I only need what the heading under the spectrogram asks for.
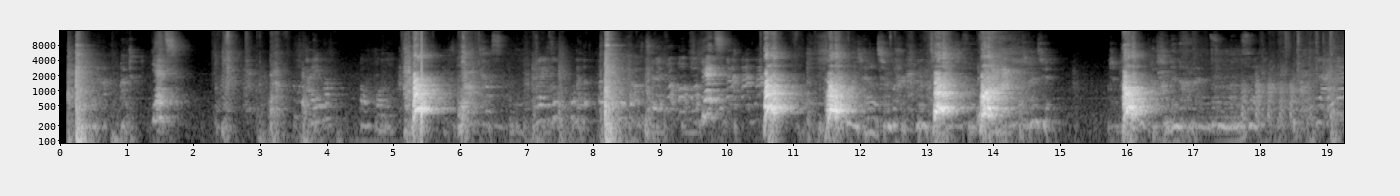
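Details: A Rottweiler named Chop, barking at home, gives loud, deep single barks spaced a second or two apart, sounding an alert about a thief.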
